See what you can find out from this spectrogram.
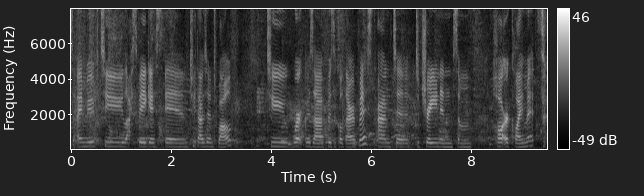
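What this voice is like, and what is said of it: Scottish accent. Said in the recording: “you'll soon find out from her accent she's not originally from here ... I'm from Scotland”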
